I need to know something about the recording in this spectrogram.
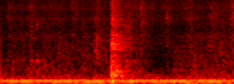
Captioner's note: brushes swishing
